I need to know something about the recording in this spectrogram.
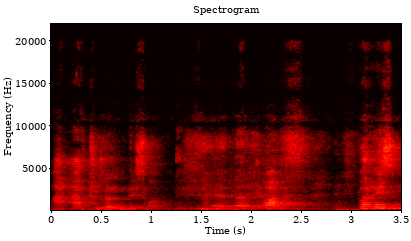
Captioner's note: audience laughs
